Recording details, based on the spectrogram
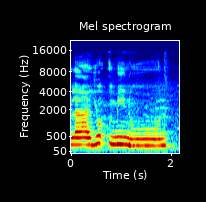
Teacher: तो यहाँ वाव पे हमज़ा है, हमज़ा जब साकिन हो तो झटके के साथ पढ़ेंगे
